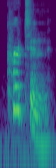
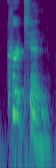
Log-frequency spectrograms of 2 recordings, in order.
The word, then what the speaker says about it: curtain: a i n looks like we should pronounce it curtain because the A and the I make the long a sound because it's a vowel pair but not here because of the schah the emphasis is on the first syllable so it's curtain curtain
